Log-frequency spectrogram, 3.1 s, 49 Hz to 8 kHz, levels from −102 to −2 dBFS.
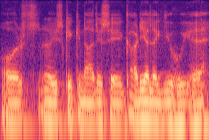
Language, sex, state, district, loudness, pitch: Hindi, male, Himachal Pradesh, Shimla, -17 LUFS, 95 Hz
